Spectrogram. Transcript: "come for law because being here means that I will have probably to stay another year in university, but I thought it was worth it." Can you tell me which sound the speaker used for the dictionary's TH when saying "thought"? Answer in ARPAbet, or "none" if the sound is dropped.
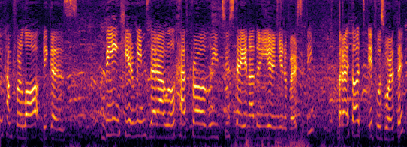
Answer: TH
